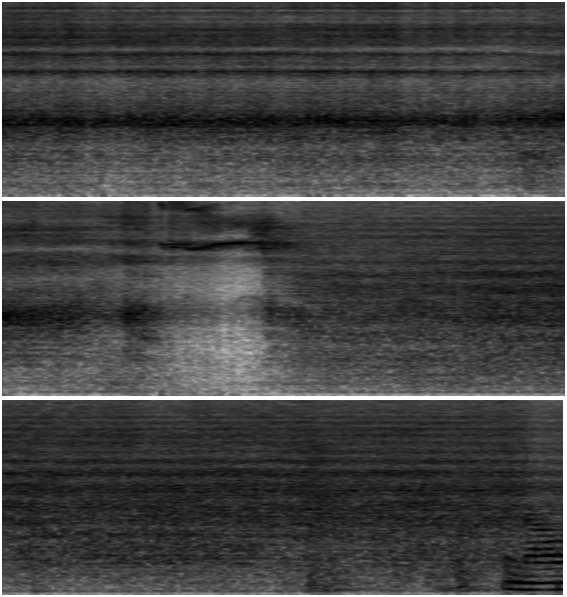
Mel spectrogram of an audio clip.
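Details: A loud, hissing high-pitched dental surgical drill whine runs almost continuously, broken by a short pause midway, with water spray noise throughout, during implant site preparation for immediate implant placement in the aesthetic zone after a fractured tooth.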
